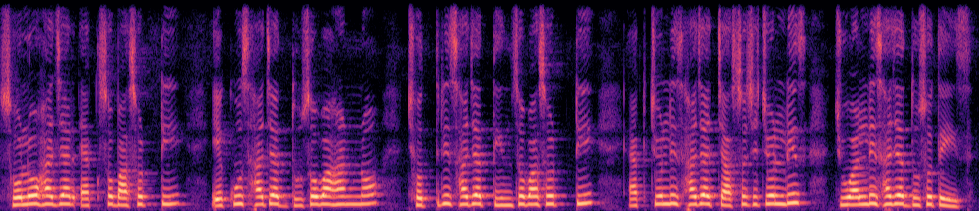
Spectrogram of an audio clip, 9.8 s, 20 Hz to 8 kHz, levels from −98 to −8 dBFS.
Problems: constant background noise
